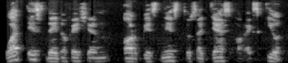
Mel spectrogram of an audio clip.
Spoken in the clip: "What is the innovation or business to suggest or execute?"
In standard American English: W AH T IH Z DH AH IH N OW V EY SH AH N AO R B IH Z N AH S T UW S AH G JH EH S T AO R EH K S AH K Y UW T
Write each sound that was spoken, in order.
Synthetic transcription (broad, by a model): W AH T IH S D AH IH N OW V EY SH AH N AO R B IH S N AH S T UW S AH G JH EH S T AO R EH K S K Y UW T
